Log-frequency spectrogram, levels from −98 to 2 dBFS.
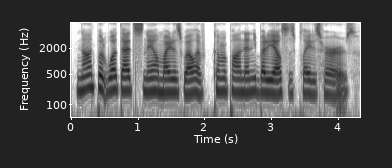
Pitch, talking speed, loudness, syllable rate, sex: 195 Hz, 220 wpm, -18 LUFS, 5.4 syllables/s, female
